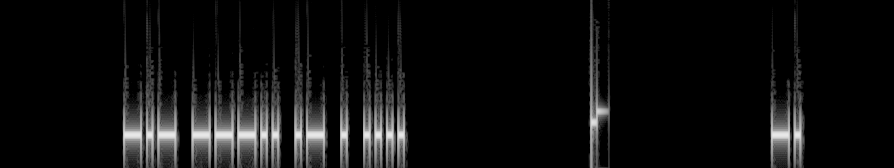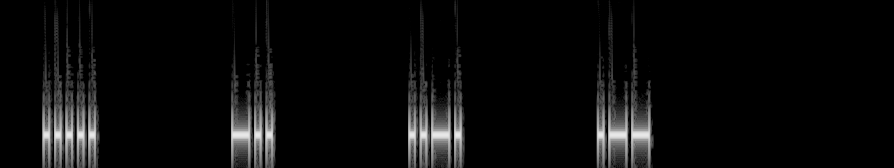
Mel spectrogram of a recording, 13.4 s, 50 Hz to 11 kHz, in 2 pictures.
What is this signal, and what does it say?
Morse code, heard as a keyed tone, about 27 wpm, spaced as for 12 wpm, 700 Hz. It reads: K8AEH N5DFW
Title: USA Call Signs - 5 Characters - 8x Character Spacing - 28wpm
